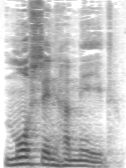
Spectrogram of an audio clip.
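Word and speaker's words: Mohsin Hamid: Mohsin Hameed.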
